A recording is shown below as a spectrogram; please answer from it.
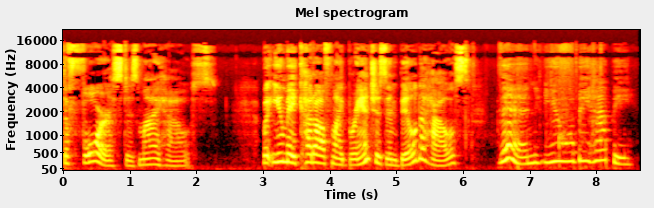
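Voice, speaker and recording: A tender, generous tree from a children's storybook, voiced by a woman reader. She speaks slowly and earnestly, always inviting and giving. Her voice has a soft, breathy grain. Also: mid-range voice, lively intonation. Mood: eager, giving. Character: loving, self-giving female tree, eager then weary. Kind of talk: children's storybook character reading.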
